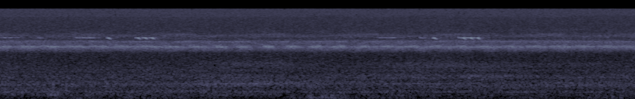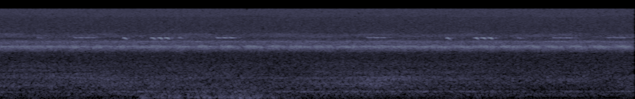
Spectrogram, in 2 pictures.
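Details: Autumn night in the Tsukimi no Mori forest above the Nobi Plain, Gifu, Japan: many insects keep up an unbroken high-pitched ringing drone, punctuated by short repeated chirp bursts, with a quiet low background hum of distant traffic.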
